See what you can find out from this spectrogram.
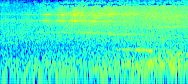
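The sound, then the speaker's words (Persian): Airplane flying overhead: a steady, broad engine roar that holds level and continuous from start to finish with no breaks. “به نظرت اون هواپیما از کجا میاد؟”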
